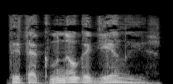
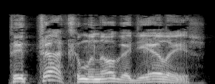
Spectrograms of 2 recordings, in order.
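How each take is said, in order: First: It is said in a plain, sincere tone. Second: It is said in a mocking, belittling tone. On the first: The praise is meant genuinely. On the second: The praise is meant to humiliate and ridicule.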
